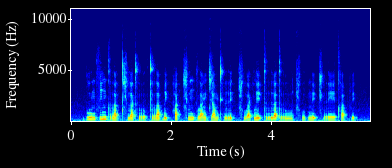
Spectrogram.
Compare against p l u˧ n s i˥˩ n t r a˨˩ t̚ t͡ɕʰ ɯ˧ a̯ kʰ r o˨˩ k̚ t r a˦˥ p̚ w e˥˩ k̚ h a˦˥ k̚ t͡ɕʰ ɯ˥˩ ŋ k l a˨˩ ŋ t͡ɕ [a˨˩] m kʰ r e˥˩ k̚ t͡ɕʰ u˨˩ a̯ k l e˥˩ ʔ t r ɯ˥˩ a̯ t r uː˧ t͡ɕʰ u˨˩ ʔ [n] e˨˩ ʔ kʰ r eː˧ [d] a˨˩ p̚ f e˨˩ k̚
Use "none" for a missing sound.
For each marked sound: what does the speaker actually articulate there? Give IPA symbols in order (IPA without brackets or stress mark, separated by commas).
a˨˩, n, tʰ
